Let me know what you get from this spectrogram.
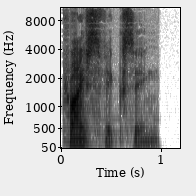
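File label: "price-fixing", British English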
